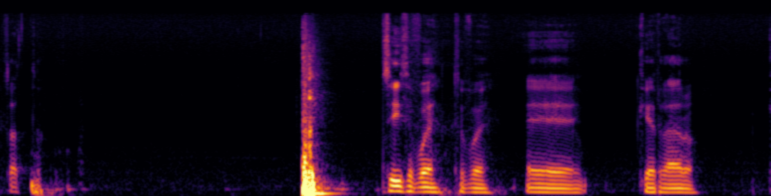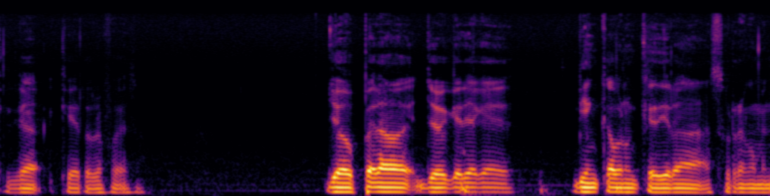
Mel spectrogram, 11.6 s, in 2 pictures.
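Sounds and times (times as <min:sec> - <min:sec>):
speech: 0:00.0 - 0:00.4, 0:02.9 - 0:06.9, 0:08.2 - 0:11.5
door being shut with a heavy thunk: 0:02.3 - 0:02.6.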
